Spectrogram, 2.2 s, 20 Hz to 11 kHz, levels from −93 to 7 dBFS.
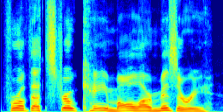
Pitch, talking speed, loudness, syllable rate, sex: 190 Hz, 215 wpm, -16 LUFS, 5.2 syllables/s, male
